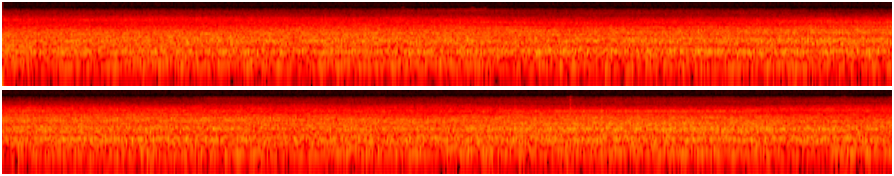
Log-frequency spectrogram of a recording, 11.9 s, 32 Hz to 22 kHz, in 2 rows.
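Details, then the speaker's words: 1987 Porsche 911 Carrera Cabriolet cabin heater blowers with all fans on, heater turned on at the lower dial; steady even rush of air with smooth hum, no ticking or rubbing; normal blower operation, servo motors audible in the box. "Here's what it sounds like with all the fans on."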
